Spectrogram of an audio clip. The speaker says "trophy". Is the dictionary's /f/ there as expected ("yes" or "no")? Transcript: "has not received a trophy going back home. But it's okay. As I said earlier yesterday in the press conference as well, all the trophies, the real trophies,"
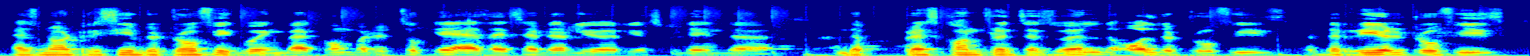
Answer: yes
